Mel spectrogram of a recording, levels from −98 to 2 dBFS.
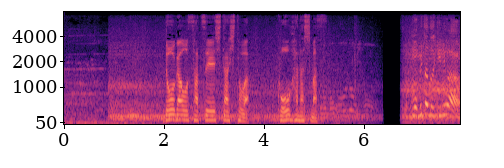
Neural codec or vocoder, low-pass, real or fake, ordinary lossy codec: none; 7.2 kHz; real; none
